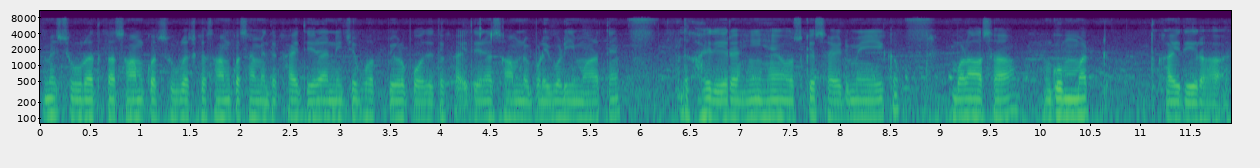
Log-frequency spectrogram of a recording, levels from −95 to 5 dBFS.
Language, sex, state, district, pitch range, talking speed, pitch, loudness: Hindi, male, Bihar, Jahanabad, 105-115 Hz, 195 wpm, 110 Hz, -30 LUFS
